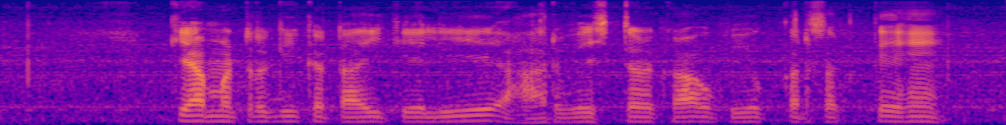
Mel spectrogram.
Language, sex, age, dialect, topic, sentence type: Hindi, male, 18-24, Awadhi Bundeli, agriculture, question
